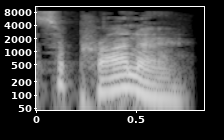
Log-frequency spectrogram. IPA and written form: səpr'ɑno (Soprano)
